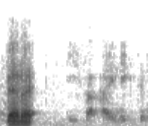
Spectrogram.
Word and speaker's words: Vereinigten: D-I-E space. V-E-R-E. I-N-I-G-T-E-N. And see the, and then Staaten, S-T-A-A-T-E-N. V is pronounced F in the German form, you know what I'm saying? So, like when you say four, you actually be saying fear.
